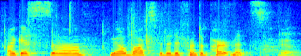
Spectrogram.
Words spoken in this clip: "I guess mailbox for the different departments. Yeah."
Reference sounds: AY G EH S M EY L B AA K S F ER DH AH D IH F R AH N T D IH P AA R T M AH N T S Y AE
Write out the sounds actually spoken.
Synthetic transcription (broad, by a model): AY G EH S M EY L B AA K S F ER DH AH D IH F R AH N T D IH P AA R T M AH N T S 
